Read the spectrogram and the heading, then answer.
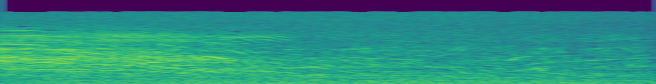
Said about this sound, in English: Falls to Kennedy to talk to them. We'll hear the gasp right now as he addresses the crowd from the back of a flatbed truck.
